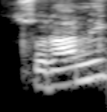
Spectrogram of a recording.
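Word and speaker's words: tsunami: तो बी सुनामी ready B सुनामी गलत लिख गया बी सुना सुनामी रेडी सुनामी की जो स्पेलिंग होती है ना दोस्तों उसमें टी साइलेंट रहता है तुम सोचो यार टी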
